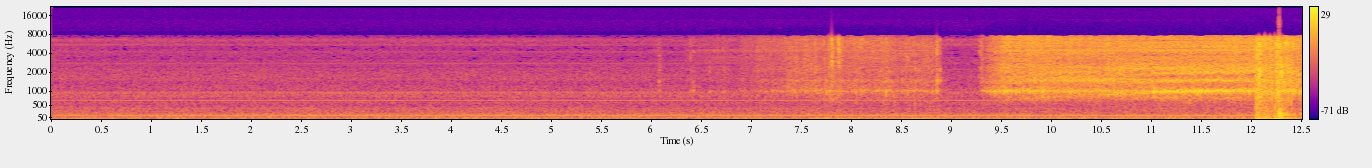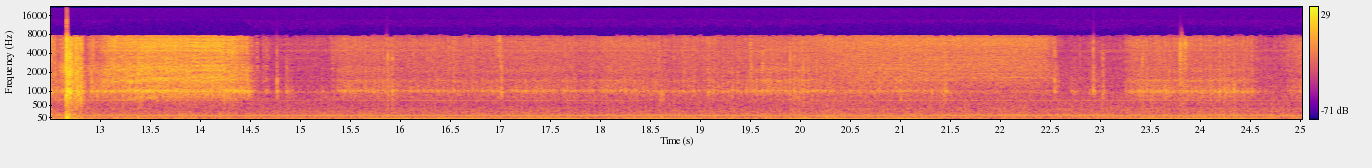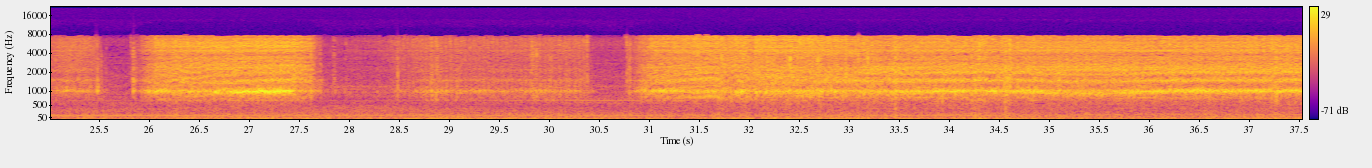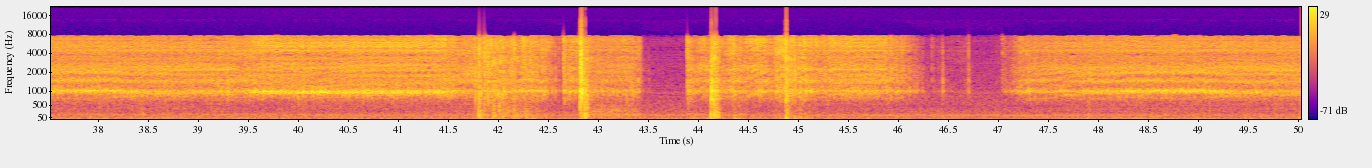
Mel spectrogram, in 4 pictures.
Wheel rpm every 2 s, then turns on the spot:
0, 0, 0, 10, 30, 110, 70, 20, 20, 20, 10, 10, 20, 70, 20, 60, 110, 120, 110, 120, 110, 60, 100, 50, 110.
6-8 14-24 28-30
